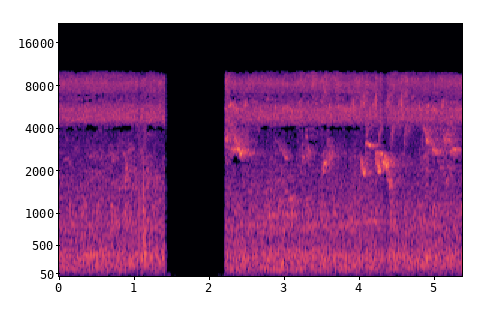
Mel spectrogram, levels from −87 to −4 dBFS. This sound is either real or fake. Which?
fake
